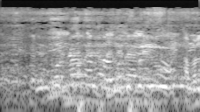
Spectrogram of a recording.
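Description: People talking over the background chatter of a crowd.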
